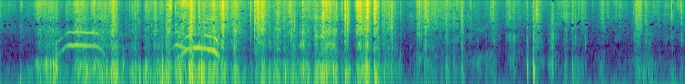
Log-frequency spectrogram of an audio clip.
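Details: Kittens at a meal of weaning food. Two short arched mews ring out about two seconds apart over steady smacking, chewing and clattering sounds, followed by continued feeding noise.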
